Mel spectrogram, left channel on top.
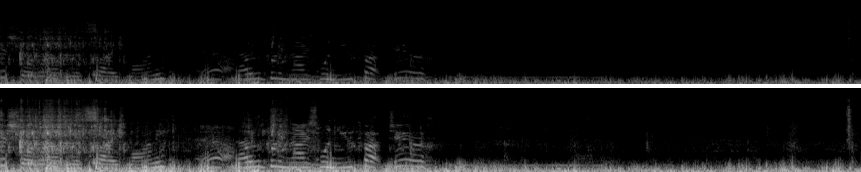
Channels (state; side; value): quieter; left; 18.4 dB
